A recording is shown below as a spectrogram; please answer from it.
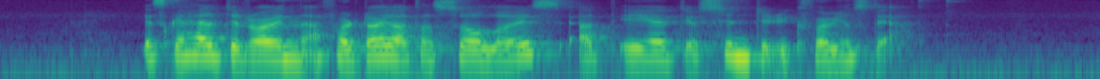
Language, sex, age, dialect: Faroese, female, 15-35, Norðuroyggjar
